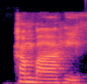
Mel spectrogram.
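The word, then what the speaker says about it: Combahee: And today, it's actually a quote from an article by our guest, help me if I'm mispronouncing. Is it Kambahi? – Kambahi, thank you.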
